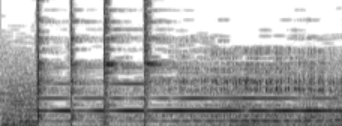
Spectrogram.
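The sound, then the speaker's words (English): A wrestling ring bell is struck four times in quick, even succession at the end of a match, each clang bright and ringing, with the tone lingering afterward over a busy crowd-like background. “And now Big Man in Charge, Chris, calls for the bell.”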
